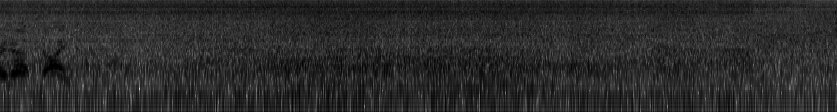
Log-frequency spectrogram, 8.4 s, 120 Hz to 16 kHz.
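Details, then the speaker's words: Chrysler 440 six-barrel V8 in a 'Cuda with Comp Cams Mutha Thumper cam, initial startup on a fresh engine, rpm held up for cam break-in: loud, steady, choppy big-cam lope, slightly noisy valve train, normal. "sounds like a big cam right now yeah sounds like a huge cab"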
